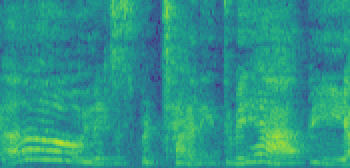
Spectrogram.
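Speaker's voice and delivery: high sneering doubter voice, imitating a skeptic; mocking doubter. Answering doubting viewers, in a high mocking imitation. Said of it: "gonna be like".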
